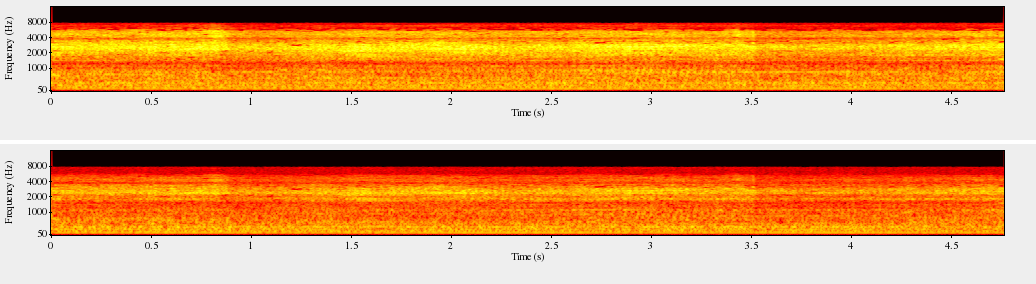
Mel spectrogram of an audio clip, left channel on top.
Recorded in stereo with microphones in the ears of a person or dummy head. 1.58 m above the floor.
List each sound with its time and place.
0.0 s an engine running: 45° left (ahead or behind)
